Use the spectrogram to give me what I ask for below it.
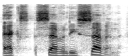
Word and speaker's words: X-7Seven: for us to test and yes it is pronounced x77 and i'm told the team at x77 are fans of extreme sports so they wanted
